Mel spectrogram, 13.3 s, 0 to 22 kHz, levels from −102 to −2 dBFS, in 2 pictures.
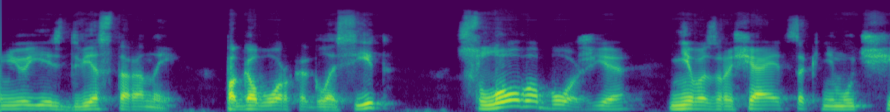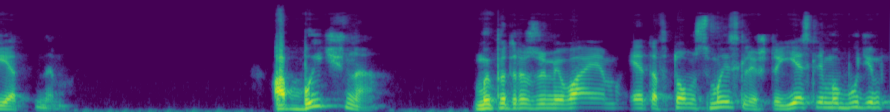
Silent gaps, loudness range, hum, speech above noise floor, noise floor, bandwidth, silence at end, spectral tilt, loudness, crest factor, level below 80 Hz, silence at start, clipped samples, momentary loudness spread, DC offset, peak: none; 4 LU; none; 39 dB; -60 dBFS; 13 kHz; 0 s; -6 dB/octave; -22 LUFS; 22 dB; -64 dBFS; 0 s; under 0.1%; 13 LU; under 0.1%; 0 dBFS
